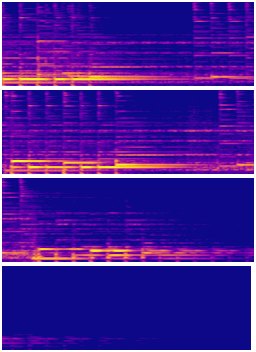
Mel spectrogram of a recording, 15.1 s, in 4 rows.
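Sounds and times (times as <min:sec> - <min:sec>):
lap harp playing: 0:00.0 - 0:10.9.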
